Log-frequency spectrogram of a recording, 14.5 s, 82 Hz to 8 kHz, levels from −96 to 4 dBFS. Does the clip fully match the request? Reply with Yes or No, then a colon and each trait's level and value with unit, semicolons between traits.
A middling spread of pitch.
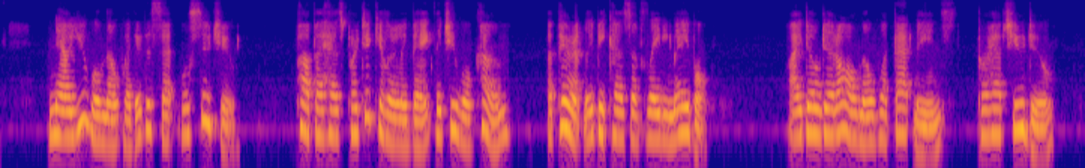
Yes: average, 3.8 semitones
